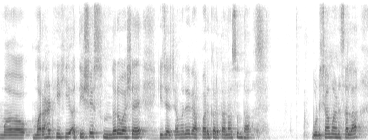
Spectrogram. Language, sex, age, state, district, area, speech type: Marathi, male, 18-30, Maharashtra, Sangli, urban, spontaneous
